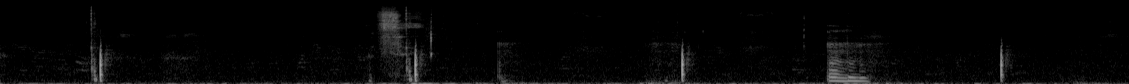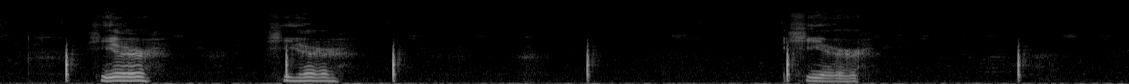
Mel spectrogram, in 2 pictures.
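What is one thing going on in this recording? Chess pieces click into place as moves are made, with short sharp knocks.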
